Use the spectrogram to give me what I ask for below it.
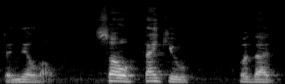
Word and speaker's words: Danelo: was spelled d-a-n-e-l-o in essence Canelo but it's pronounced Danilo so thank you for that Portuguese person that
